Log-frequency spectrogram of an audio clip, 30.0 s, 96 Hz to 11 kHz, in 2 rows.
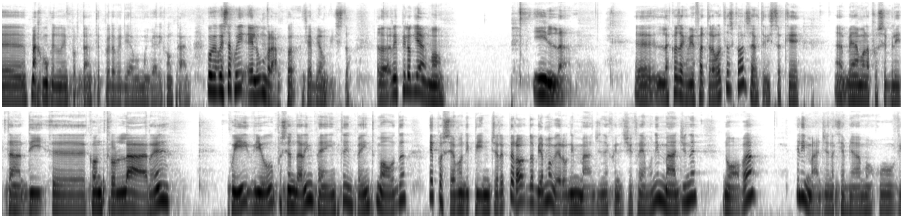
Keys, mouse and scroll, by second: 1.1-3.0 middle drag, 6.3-8.3 middle drag, 13.6 click, 15.8-17.7 middle drag, 18.6 click, 26.6 click.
